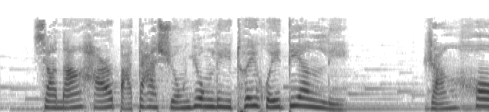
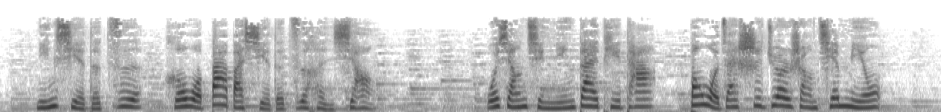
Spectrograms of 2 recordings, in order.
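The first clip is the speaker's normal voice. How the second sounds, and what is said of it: Speaking even more quietly. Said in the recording (Chinese): “更小声的说”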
